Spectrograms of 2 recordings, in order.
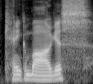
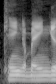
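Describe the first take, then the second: First: The name has no extra 'ng' sounds. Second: The name has extra 'ng' sounds in it. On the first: This is how locals say it. The speaker calls it right. "but it's Kankamagus" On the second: This is how visitors say it. The speaker calls it wrong. "mostly it's Kangamangus, is what they say"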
